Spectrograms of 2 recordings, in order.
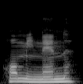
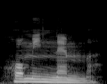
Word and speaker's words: hominem: Entonces, por ejemplo, hominem, intentamos no pronunciar hominem, sino hominem, cerrando los dos labios.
